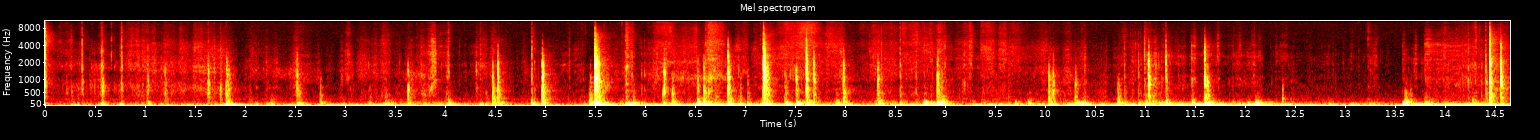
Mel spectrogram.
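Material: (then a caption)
Paper. An empty, medium-sized white Apple paper shopping bag, folded flat with its bottom gusset visible, is handled, flexed and tapped with fingertips and short nails. Quick dry taps and crinkly rustles come in an uneven stream, each a dull low thump with a brief bright crackle that dies away at once. A few taps land harder than the rest.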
